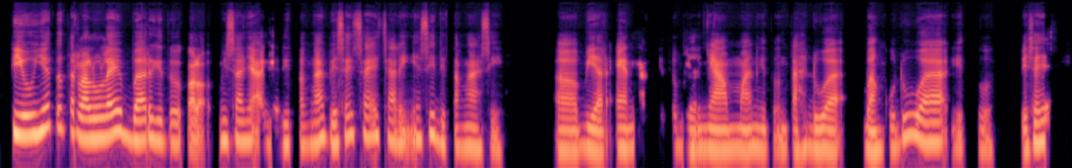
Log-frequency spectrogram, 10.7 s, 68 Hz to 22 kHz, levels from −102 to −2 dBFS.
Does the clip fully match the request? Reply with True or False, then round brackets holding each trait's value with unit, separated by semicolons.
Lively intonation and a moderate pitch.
True (6.6 semitones; 160 Hz)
